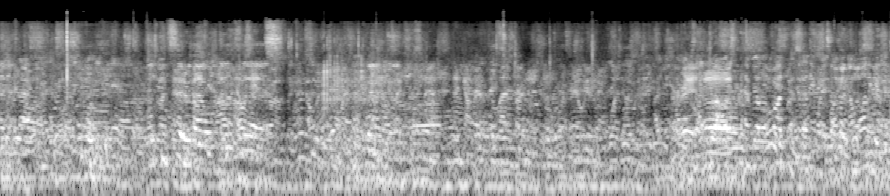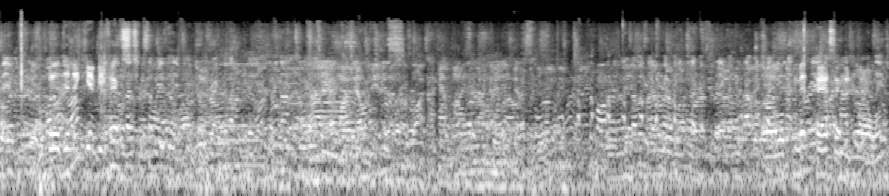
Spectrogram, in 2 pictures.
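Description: Cards tap and slide on a table.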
